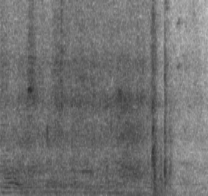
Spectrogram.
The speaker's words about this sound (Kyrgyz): эшигин тарс жапты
